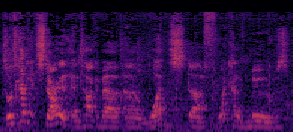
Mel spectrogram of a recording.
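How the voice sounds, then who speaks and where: A man's voice: mid-range voice, lively intonation, normal speed, distant mic, over music. A man hosting a casual game demo, explaining things in a conversational way. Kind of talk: casual gameplay presentation.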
